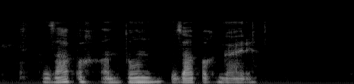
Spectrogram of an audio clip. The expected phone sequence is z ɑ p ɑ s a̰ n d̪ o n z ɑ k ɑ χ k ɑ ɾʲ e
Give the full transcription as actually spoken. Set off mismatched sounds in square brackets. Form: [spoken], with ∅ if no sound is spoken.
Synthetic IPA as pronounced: z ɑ p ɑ [χ] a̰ n [t̪] o n z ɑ [p] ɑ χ [ɡ] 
